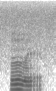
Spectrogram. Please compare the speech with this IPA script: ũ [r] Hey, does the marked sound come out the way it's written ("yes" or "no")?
yes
